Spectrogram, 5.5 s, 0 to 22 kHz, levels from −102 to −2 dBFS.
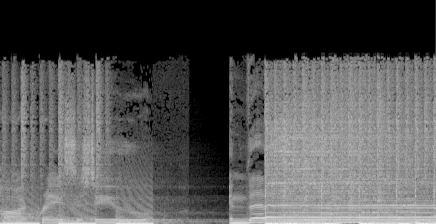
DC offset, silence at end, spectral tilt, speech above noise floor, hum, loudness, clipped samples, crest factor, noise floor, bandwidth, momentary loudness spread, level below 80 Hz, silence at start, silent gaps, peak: under 0.1%; 0 s; -4.5 dB/octave; 32 dB; none; -17 LUFS; under 0.1%; 14 dB; -49 dBFS; 17 kHz; 8 LU; -16 dBFS; 0 s; none; 0 dBFS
